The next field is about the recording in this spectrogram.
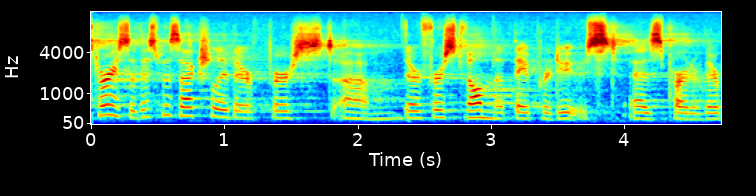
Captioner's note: none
